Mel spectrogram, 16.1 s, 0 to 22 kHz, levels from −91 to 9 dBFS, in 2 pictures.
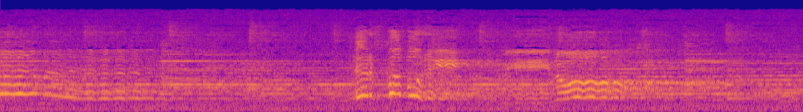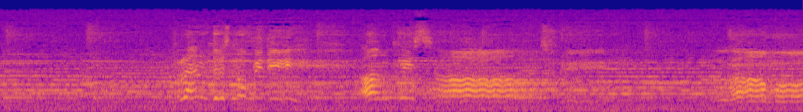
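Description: At 4.28 to 4.33 s, and again at 10.27 to 10.33 s, a short burst of damaged data in a compressed stream breaks through, each lasting about 55 to 60 ms. Corrupted bytes make the decoder misread those frames and lose sync until it finds a valid frame header, so each burst sounds like a brief chirp, squawk, click or short hole.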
